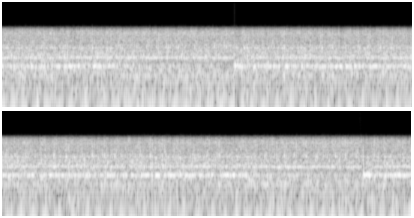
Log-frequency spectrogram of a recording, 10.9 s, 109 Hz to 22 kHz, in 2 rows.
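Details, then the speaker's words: 2010/2011 Chevrolet Classic at idle: a persistent whirring, rattly noise that disappears with the clutch pedal pressed and returns when released. The clutch release bearing was already replaced and the noise persists; cause unknown. "Quando eu aperto o pé da embreagem, o barulho some. Quando eu solto, ele volta. Já foi trocado o rolamento de embreagem, e esse barulho continua."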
